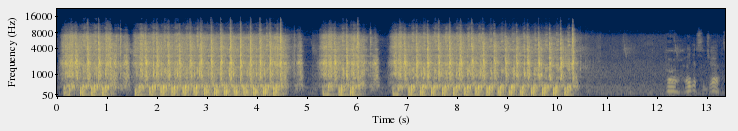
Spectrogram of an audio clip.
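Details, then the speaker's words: Honda TRX300EX quad that previously ran fine: three long bursts of steady chugging cranking without catching; cranks but won't start, cause unknown. "anyone know what's wrong with this little start and then it won't"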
